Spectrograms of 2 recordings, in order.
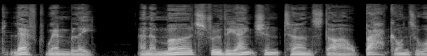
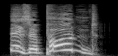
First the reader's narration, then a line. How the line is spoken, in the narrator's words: the man shouted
